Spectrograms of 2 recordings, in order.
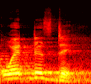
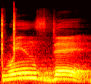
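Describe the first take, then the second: First: The first D and middle vowel are pronounced. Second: The first D and middle vowel are dropped.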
